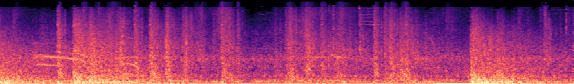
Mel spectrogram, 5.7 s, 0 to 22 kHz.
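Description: Rapid bursts of gunfire and explosive grenade fire from a Company of Heroes 2 match between German OKW and US forces, a dense continuous fusillade with a heavier blast near the end.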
